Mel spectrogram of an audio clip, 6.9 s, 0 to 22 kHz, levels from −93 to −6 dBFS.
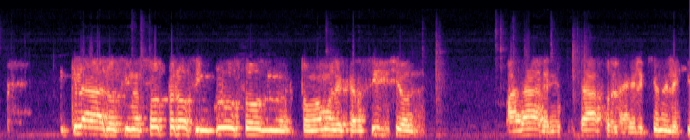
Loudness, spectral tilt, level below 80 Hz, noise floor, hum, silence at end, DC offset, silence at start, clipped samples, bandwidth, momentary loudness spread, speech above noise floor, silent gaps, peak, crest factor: -13 LUFS; -7.5 dB/octave; -60 dBFS; -50 dBFS; none; 0.1 s; under 0.1%; 0.05 s; under 0.1%; 5.8 kHz; 5 LU; 37 dB; none; 0 dBFS; 14 dB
